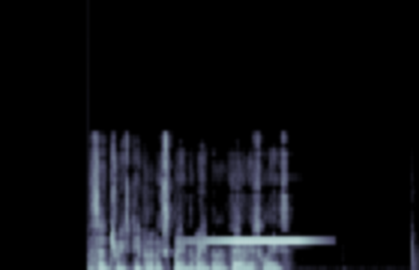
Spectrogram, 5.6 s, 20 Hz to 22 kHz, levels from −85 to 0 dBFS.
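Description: Digital silence runs until 1.17 s. Speech then cuts in at "the centuries people have" with no natural attack. This is a cut-off start.

Throughout, heavy codec damage colours the speech. Nothing sounds above 11.1 kHz. S sounds turn gritty and metallic, likely from HE-AAC compression at a low bitrate around 12 kbps.

From 2.37 s to 4.47 s, a loudspeaker feedback squeal rises. A 2.5 kHz tone swells over roughly 0.7 s to about 5 dB above the speech.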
